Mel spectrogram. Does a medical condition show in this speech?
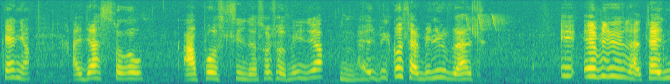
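Yes: cerebral palsy; from birth.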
